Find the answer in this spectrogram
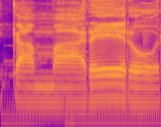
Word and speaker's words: camarero: that we need to position the tongue in front of your teeth and just place it soft and going forward. So, it will be camarero.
